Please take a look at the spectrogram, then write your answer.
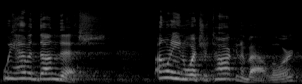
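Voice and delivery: high, fast, indignant denial; protesting denial. Acted. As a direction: plead innocence in a high rush. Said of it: "And they're like".

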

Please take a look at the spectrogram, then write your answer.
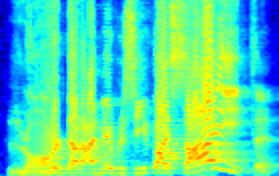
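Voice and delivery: loud, slow, drawn-out cry to the Lord; loud plea. Retold or imitated. Blind man answers Jesus's question, loud plea. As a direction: plead aloud, stretching the final word.

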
